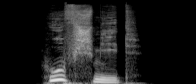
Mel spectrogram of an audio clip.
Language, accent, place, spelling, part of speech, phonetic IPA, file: German, Germany, Berlin, Hufschmied, noun, [ˈhuːfˌʃmiːt], De-Hufschmied.ogg
- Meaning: blacksmith; farrier (male or of unspecified gender)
